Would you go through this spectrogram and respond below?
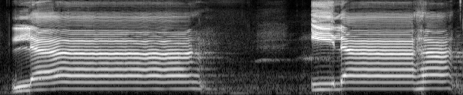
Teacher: لام کے اوپر کھڑا زبر ہے، 1 الف کی مقدار ہم نے کھینچا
